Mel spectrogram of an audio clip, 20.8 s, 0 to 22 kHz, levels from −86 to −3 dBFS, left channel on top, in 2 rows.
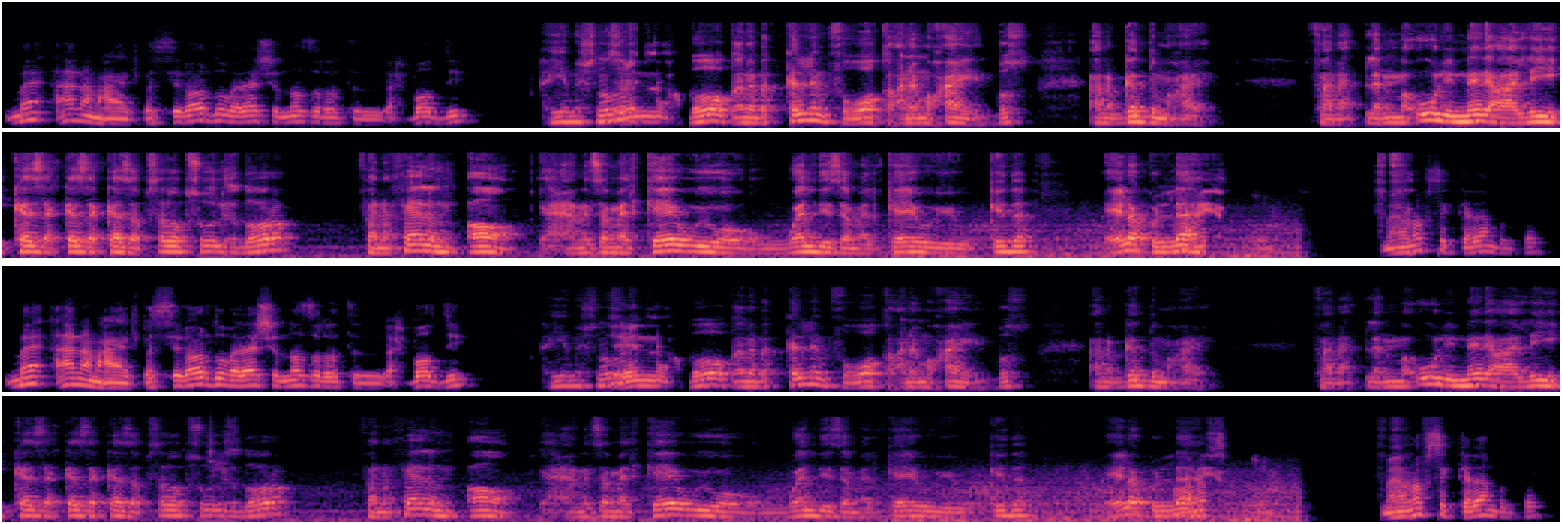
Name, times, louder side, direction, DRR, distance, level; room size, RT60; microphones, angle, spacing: voice 1, 0.0-3.1 4.0-4.4 18.2-18.4 18.7-18.8 19.6-20.6, right 4 dB, 90° right, 0.6 m, -32 dB
voice 2, 3.6-4.2 4.6-8.1 8.7-12.3 12.8-17.3 17.7-18.5, left 5 dB, 65° left, 0.4 m, -29 dB
Aircraft, 9.6-19.0, right 2 dB, 35° right, 0.4 m, -46 dB
5.0 x 2.3 x 4.4 m
head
